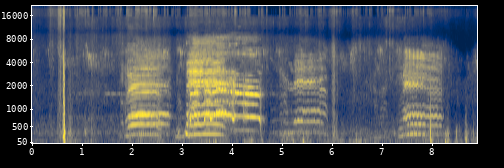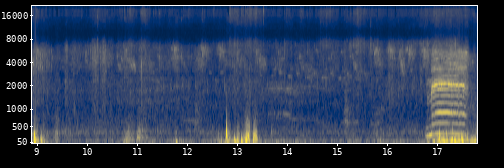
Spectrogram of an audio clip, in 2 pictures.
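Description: Several sheep give loud, tremulous bleats, each a wavering nasal cry lasting about a second, bunched early on with a lone one near the end. Between calls come soft munching and small knocks.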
